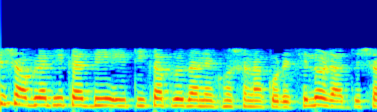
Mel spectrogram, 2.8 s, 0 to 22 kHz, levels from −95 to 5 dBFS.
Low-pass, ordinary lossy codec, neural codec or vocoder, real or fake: 3.6 kHz; none; none; real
